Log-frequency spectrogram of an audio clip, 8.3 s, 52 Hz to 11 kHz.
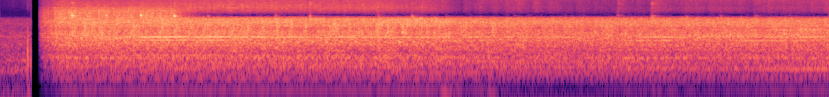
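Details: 1995 Jeep XJ engine started right after an oil change, oil pressure rising after about a minute: catches quickly and settles into a steady, even idle with some hiss, no knocking or misfire; healthy.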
